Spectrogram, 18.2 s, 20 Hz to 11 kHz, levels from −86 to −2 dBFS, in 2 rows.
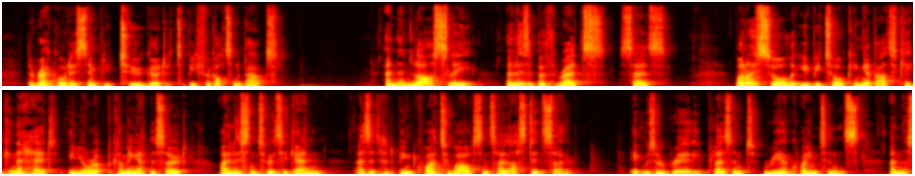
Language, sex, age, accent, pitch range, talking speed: English, male, 30-49, British, 115-140 Hz, 190 wpm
